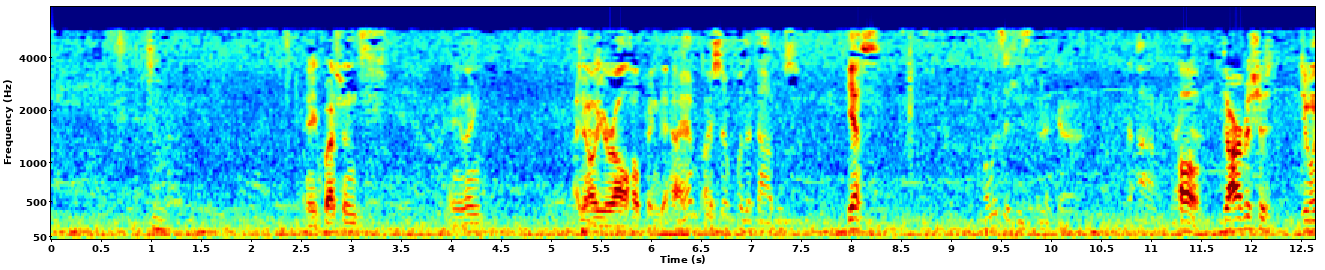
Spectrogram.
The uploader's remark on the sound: Live from the GM Meetings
